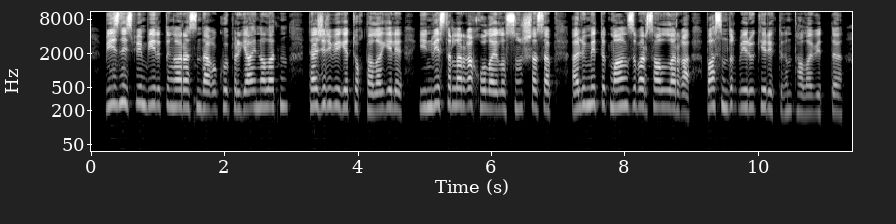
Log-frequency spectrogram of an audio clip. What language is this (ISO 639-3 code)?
kaz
